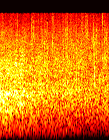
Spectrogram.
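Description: Audience applauding after a joke, loudest at the start and slowly dying away.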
